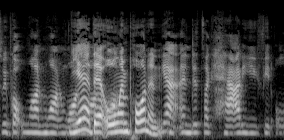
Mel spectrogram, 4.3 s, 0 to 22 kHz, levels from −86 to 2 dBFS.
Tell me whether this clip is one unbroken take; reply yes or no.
yes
